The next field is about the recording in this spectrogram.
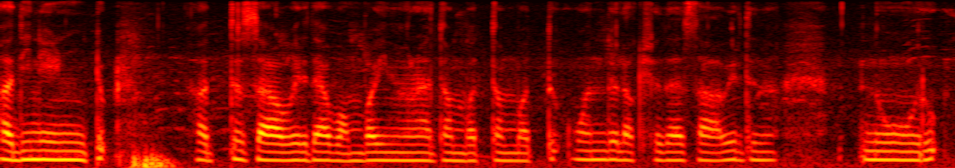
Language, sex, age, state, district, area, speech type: Kannada, male, 18-30, Karnataka, Chikkaballapur, urban, spontaneous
